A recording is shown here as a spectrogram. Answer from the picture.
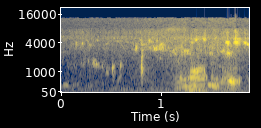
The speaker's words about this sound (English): That's shore birds and stuff I'm hearing in the background? Yeah, yeah, shore birds and a black belly whistling ducks. Whistling ducks and phalaropes. Black belly whistling ducks.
